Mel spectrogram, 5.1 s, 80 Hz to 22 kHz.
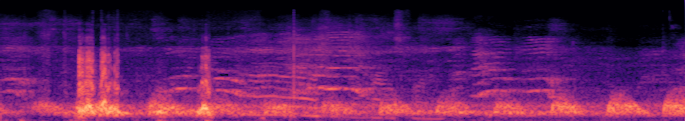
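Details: Home fetal Doppler, baby girl: fast, soft whooshing heartbeat pulses around 140/min, with fetal movement bumps and voices.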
